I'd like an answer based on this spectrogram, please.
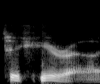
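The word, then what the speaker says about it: Teixeira: But it's pronounced Tashira, I guess.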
